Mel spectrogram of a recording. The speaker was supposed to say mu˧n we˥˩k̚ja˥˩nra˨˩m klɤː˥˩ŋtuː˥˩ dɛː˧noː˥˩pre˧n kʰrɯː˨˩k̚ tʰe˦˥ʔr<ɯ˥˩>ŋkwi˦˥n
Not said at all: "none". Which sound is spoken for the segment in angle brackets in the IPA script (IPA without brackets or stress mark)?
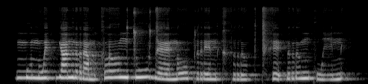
ɯ˥˩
